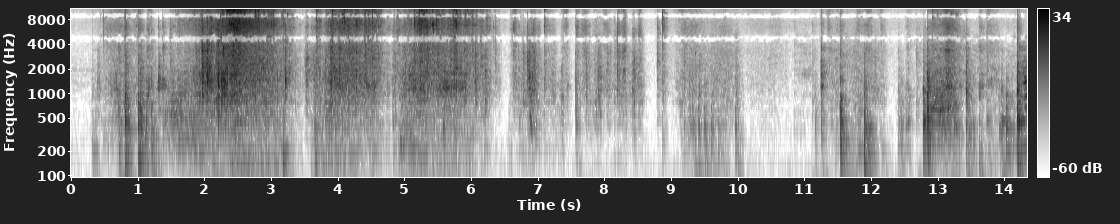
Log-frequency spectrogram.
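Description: Cardboard jigsaw pieces of a 1000-piece puzzle pouring out of the box onto a table with a rushing clatter, in two long pours in the first few seconds, then sparser rustles and taps as the last pieces are tipped out.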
